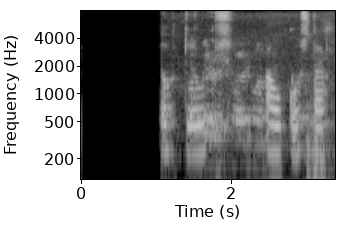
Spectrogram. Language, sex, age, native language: Icelandic, female, 8, Icelandic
